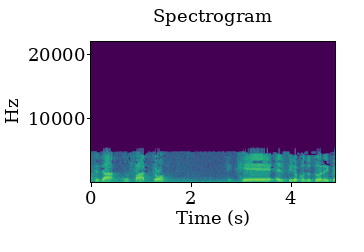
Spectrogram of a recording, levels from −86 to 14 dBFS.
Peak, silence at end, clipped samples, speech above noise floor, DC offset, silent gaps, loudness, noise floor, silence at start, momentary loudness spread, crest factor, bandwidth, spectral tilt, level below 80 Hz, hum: 0 dBFS; 0 s; 0.4%; 24 dB; under 0.1%; none; -11 LUFS; -35 dBFS; 0 s; 14 LU; 12 dB; 5.4 kHz; -7.5 dB/octave; -46 dBFS; none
